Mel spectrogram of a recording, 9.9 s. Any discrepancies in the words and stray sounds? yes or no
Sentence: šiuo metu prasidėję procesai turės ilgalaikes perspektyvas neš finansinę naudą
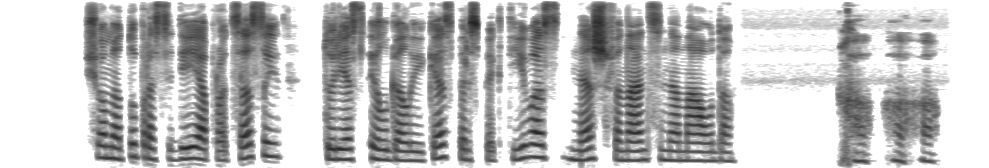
yes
